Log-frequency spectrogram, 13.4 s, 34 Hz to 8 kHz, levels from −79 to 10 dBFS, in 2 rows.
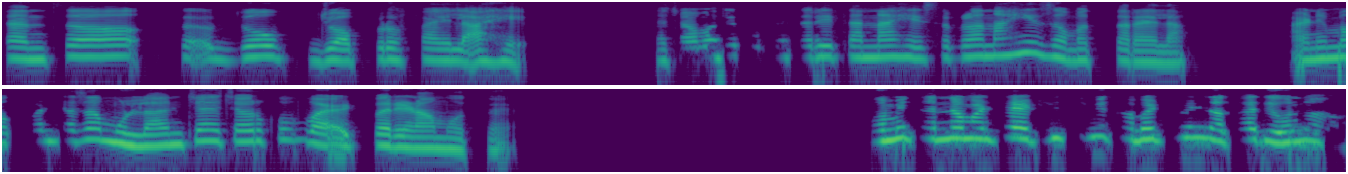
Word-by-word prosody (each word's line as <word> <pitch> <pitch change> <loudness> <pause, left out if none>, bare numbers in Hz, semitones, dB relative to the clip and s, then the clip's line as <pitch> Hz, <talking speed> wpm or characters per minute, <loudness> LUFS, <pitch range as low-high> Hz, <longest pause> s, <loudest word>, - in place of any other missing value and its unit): त्यांचं 225 +3 0 0.2
अ, 200 - -7
जो 225 +1 +1 0.2
job 180 -2 0
profile 185 -1 -5
आहे 160 0 -2
त्याच्यामध्ये 200 +6 -12
कुठेतरी 220 - -7
त्यांना 215 0 0
हे 205 - -4
सगळं 215 +3 -4
नाही 255 +5 -1
जमत 205 -6 -3
करायला 160 -3 -3 0.5
आणि 190 +1 -1
मग 220 +2 0
पण 265 - -6
त्याचा 265 +3 -1
मुलांच्या 215 0 +3
ह्याच्यावर 255 0 0
खूप 285 -3 -9
वाईट 215 -3 +4
परिणाम 175 -5 +3
होतोय. 155 - -7 1.8
मग 265 - +3
मी 310 - +6
त्यांना 305 +1 +5
म्हणते 310 0 +5
ॲट 305 - +9
लिस्ट 320 +2 0
तुम्ही 350 0 -3
कमिटमेंट 295 +2 +2
नका 275 +2 +2
देऊ 240 -4 +4
ना. - - 0
220 Hz, 155 wpm, -24 LUFS, 195-265 Hz, 1.8 s, ॲट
